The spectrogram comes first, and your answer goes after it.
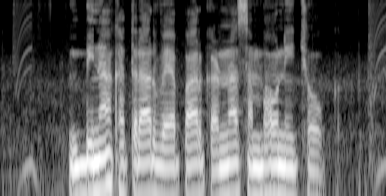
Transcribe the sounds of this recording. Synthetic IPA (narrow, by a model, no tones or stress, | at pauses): bɪnakʰət̪ɾaɾʋjɛpaɾkəɾnasəmbʱəʋnit͡ʃʰoːk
